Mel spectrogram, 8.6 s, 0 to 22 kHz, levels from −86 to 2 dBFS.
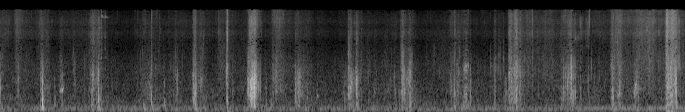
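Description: A recording of sounds with lost LE Audio frames at 5.82–5.84 s and 8.08–8.10 s. The decoder briefly fills each gap with a noisy smear, which fits a few dropped 7.5 ms frames.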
